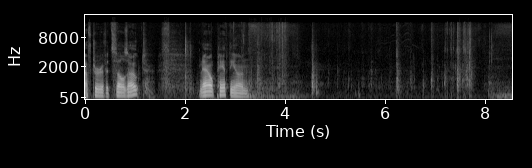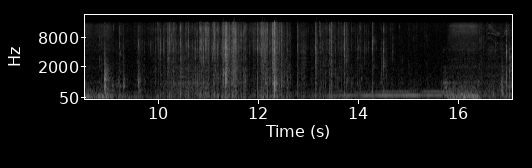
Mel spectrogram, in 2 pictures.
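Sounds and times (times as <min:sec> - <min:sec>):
plastic wrapping tearing and crinkling: 0:03.2 - 0:04.2, 0:06.9 - 0:07.9, 0:09.1 - 0:14.8
small crackles and clicks: 0:08.8 - 0:15.2.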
